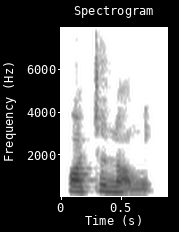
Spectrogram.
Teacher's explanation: Has four syllables. The stress is on the second syllable.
